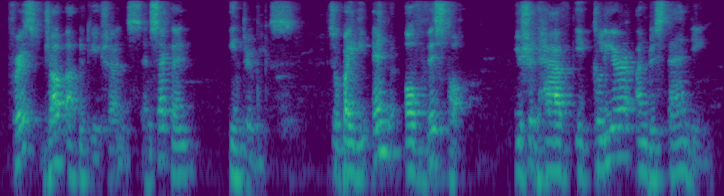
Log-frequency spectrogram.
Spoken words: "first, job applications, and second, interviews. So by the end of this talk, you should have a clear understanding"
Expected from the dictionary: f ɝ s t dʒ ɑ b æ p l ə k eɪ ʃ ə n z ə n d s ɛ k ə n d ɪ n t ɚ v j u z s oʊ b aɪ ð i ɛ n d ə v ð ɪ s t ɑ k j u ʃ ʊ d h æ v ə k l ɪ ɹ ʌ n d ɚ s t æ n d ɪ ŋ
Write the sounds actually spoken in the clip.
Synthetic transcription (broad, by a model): f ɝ s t dʒ ɑ b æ p l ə k eɪ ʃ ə n s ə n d s ɛ k ə n d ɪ n t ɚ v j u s s oʊ b aɪ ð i ɛ n d ə v ð ɪ s t ɑ k j u ʃ ʊ d h æ v ə k l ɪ ɹ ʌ n d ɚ s t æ n d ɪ ŋ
